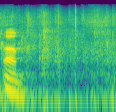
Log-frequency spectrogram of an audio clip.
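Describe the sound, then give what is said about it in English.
A church audience claps after a brief spoken word, thanking those who helped move the church offices, a steady, moderately loud patter of many hands with a few sharper individual claps standing out. “I hope that was clapping for somebody and not for yourself.”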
